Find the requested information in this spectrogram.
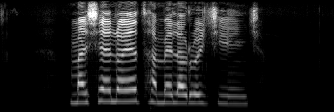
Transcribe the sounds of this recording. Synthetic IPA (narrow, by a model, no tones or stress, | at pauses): maʃɛlɔjat͡sʰamɛlaɾot͡ʃʼiːn̩t͡ʃʼḁ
